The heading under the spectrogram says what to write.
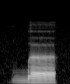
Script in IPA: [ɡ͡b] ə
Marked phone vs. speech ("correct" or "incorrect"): correct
